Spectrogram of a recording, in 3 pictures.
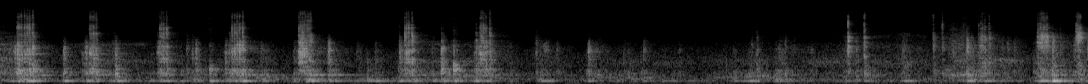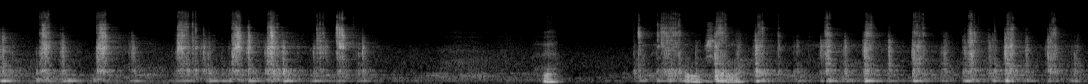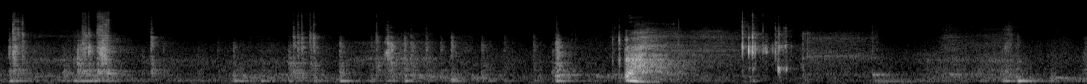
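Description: Hand ratchet clicking in short bursts as a bolt is worked under an excavator, with a steady low hum underneath. A single loud scrape comes near the end.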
